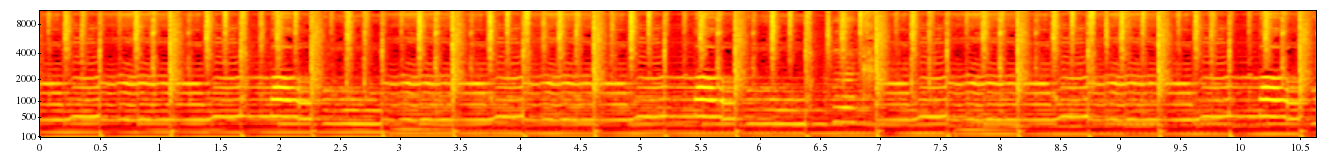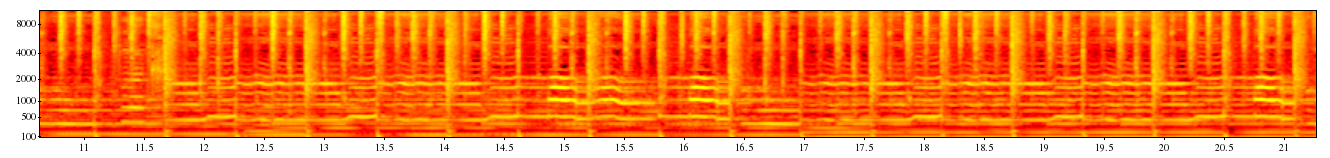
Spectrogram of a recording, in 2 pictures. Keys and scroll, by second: 1.9 ctrl+v, 3.2 ctrl+a, 15.1 ctrl+a, 18.3 ctrl+a, 21.1 Delete.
